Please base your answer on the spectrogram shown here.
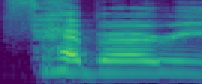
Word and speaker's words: February: move on to February February is the hardest month to pronounce the Fe spell it Fe f e b r u a r y that was really good I always fumble it no you just remember the r is there yeah I always miss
